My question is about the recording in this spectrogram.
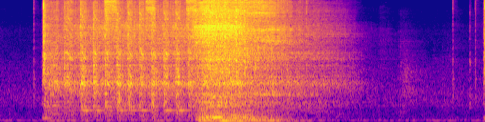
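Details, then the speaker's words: Neglected Vauxhall Calibra being revived after confirmed spark: cranks, catches and revs once, then stalls within two seconds as if fuel-starved; owner assumes the fuel pump isn't working. "I'm going to assume that the fuel pump isn't working but we'll see if it starts again in a second"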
